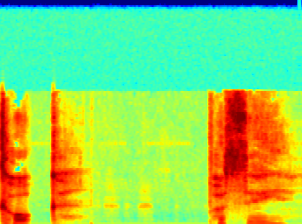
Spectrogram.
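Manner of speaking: put-on English accent; rounded vowels in a fake British accent. Shown as a demonstration. Reading a word list for an accent challenge, fake British accent. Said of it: "fake British accent, fake English accent".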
